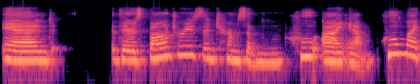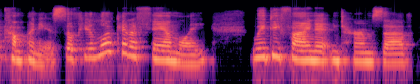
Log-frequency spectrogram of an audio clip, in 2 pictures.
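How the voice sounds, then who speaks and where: Deliberate woman explaining, medium pitch. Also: expressive. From Japan, grew up there. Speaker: interview guest, business expert. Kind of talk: explanatory interview talk.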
